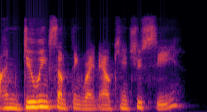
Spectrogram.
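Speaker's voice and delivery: play-acted curt, sharp, sudden snap. Retelling how Laura answered a request while cooking: imitating Laura snapping. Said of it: "she snapped at me".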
